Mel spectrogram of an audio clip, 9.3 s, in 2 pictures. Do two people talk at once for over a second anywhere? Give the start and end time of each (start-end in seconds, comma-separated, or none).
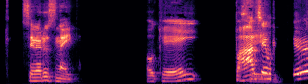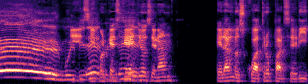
5.6-6.9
